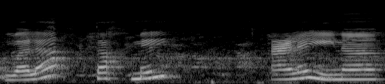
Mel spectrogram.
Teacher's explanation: நூனுக்கு மேலே பாருங்கள் மத்து முன்ஃபசில் இருக்குது 4 கவுண்ட் நீட்டணும்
